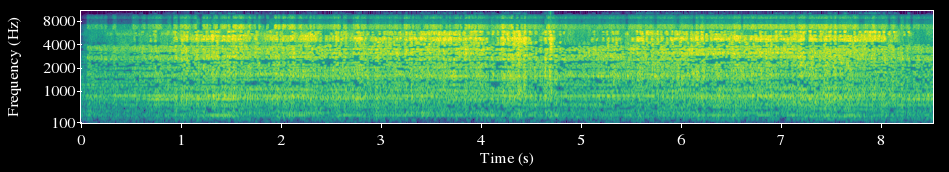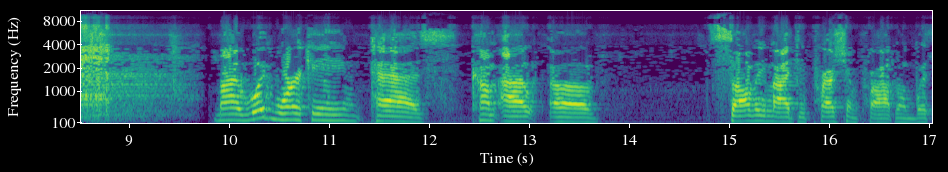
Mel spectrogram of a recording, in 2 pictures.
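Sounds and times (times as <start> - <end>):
lathe tool scraping spinning wood: 0.0 - 9.7
low motor hum: 0.0 - 9.7.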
